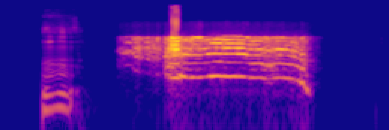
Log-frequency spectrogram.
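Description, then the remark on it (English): A man imitates a moose call by yelling through hands cupped around his mouth while standing a ways back: a short throaty grunt, then one long, loud, nasal bellow that holds steady and drops off at the end. “make mine by cupping my hands around my mouth and then standing a ways back before yelling.”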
